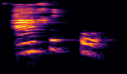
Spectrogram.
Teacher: Esse T é mudo no final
